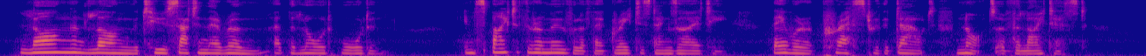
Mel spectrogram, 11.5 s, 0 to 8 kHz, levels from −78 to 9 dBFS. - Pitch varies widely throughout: No, average, 3.0 semitones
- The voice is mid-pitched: Yes, medium, 170 Hz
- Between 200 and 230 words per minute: No, average, 170 wpm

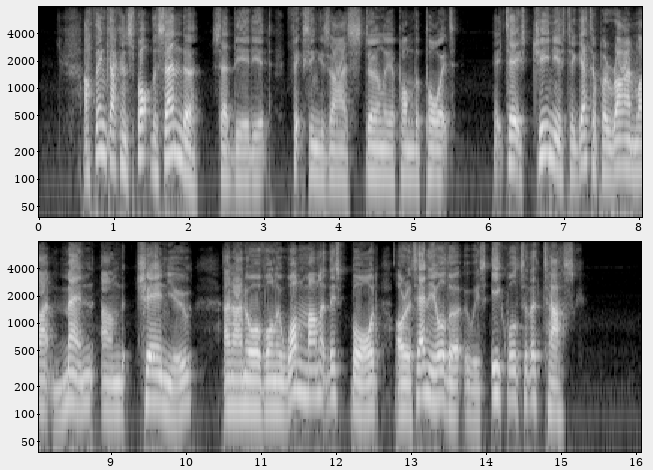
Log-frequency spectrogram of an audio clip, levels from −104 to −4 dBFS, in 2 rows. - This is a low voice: Yes, low, 120 Hz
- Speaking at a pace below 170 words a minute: No, average, 185 wpm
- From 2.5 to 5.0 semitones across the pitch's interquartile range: No, wide, 5.4 semitones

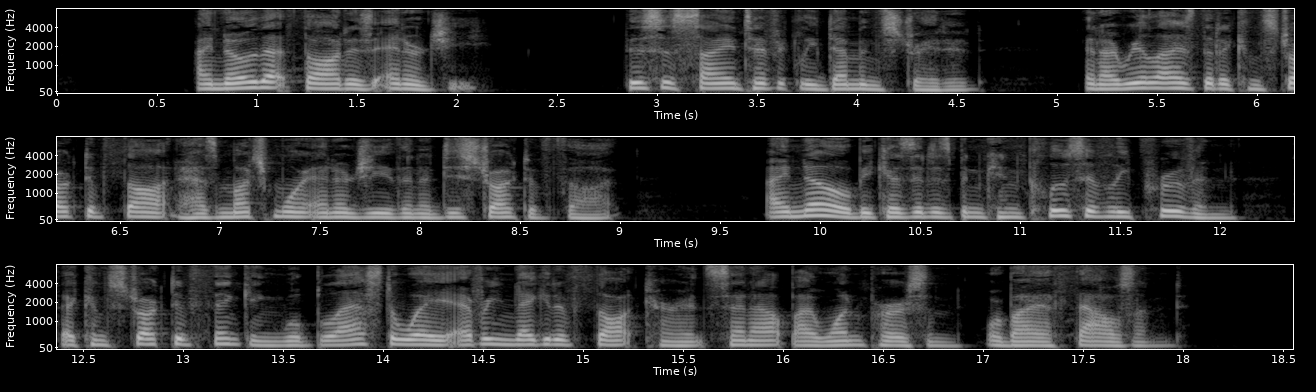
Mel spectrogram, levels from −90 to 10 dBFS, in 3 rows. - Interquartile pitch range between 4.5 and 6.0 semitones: No, average, 3.4 semitones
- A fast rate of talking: No, average, 170 wpm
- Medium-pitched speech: Yes, medium, 155 Hz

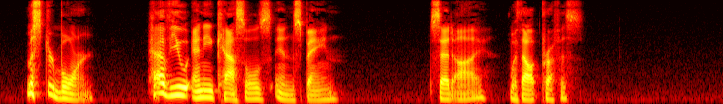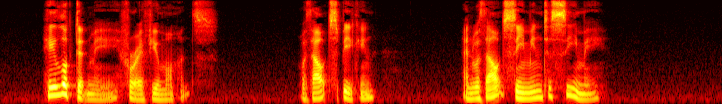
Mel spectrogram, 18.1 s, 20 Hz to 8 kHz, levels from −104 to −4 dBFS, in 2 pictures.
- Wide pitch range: Yes, wide, 6.1 semitones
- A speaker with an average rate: No, slow, 95 wpm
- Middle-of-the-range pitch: No, low, 125 Hz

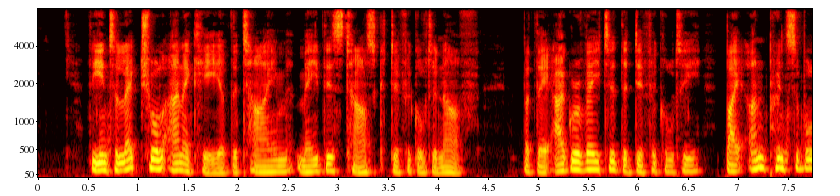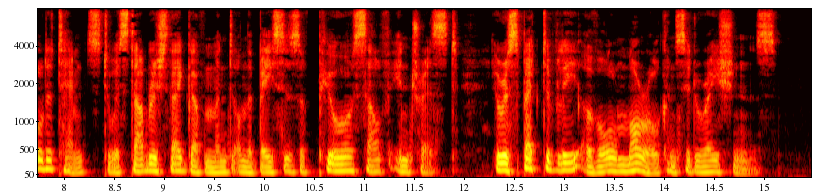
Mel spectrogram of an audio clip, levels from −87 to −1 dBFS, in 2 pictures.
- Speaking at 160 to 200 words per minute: No, slow, 135 wpm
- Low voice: Yes, low, 110 Hz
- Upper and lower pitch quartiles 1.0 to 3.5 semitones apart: No, average, 4.8 semitones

